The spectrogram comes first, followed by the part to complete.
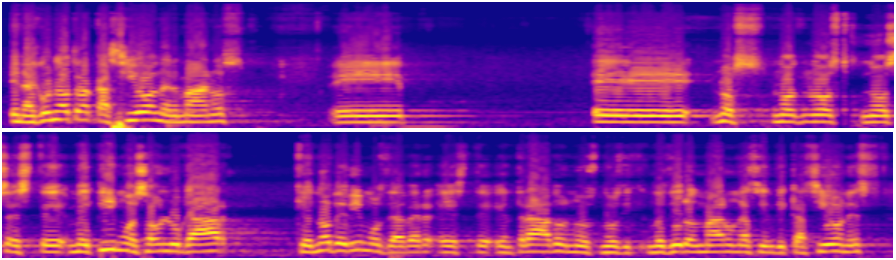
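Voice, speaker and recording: A man's voice: on the high side, fairly even intonation, measured pace, darkish tone. A male pastor, preaching a sermon and telling a story, often calling out to his listeners and repeating words as he searches for them. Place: church sanctuary. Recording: long hall reverb.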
